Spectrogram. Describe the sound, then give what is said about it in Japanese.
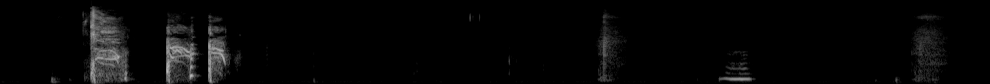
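Coughing from a person just recovering from illness: a few sharp, loud coughs close together early on, then quieter scattered short throat and breath sounds with pauses between them. “ごめんなさい、咳が。で、咳が出てしまった。”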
